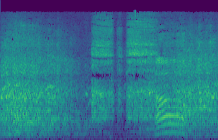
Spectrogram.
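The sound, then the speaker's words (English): Heavy, rasping breaths huff down a telephone line, loud and continuous, with a brief pause and then a short voiced snort or gasp near the end, from a caller phoning in to the Round the Horn Forum of the Air. “Would you mind breathing up a bit?”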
